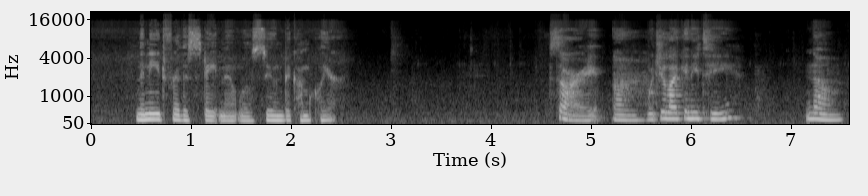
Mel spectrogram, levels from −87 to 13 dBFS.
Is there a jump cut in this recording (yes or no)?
yes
